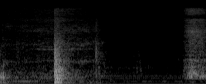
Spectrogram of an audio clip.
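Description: A single knock about half a second in as a plastic food container is set down on a stainless steel kitchen counter, followed by a short breath near the end.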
